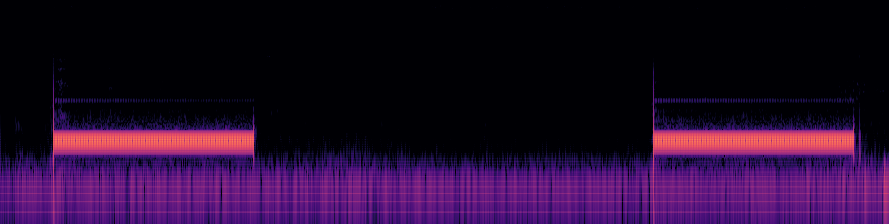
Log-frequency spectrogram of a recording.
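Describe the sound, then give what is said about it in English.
Ringback tone of an outgoing telephone call ringing out: two long, steady mid-pitched tones, each about two seconds, separated by a longer silent pause over faint line hum, with no talking. “So I'm going to do the one more call just to see.”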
